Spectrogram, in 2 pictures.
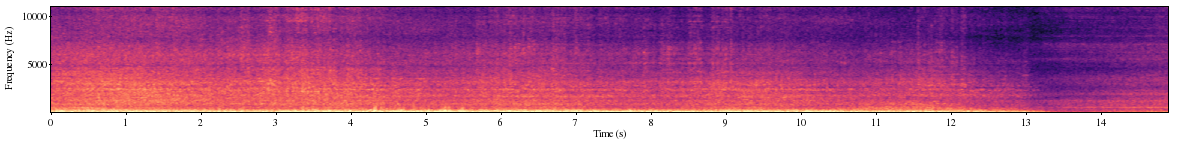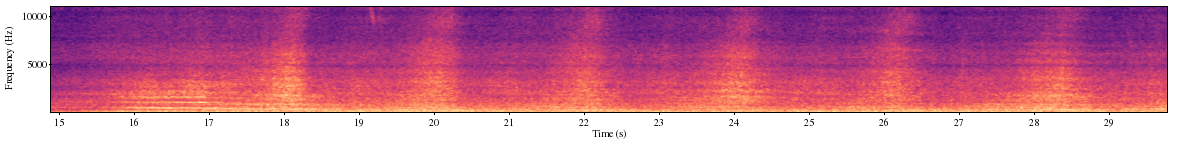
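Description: Freight trains passing close by on the station track: first a steady low rumble from a long rake of covered goods wagons, then, after a brief dip about 13 seconds in, an electric freight locomotive hauling intermodal wagons loaded with truck trailers. The later wagons' wheels clack over the rails about every two seconds.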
